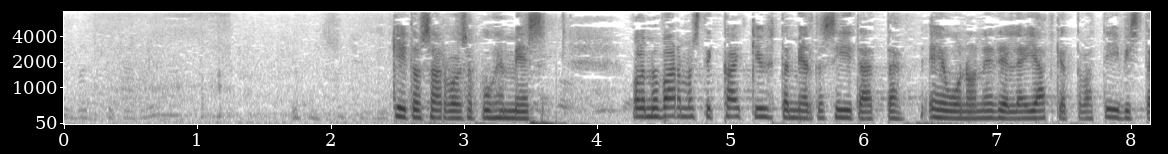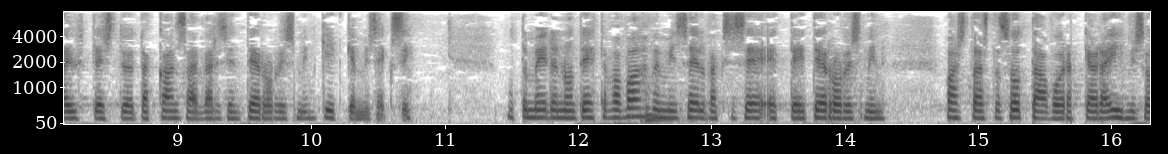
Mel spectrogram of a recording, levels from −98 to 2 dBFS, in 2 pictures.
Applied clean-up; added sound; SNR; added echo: none; none; none; none.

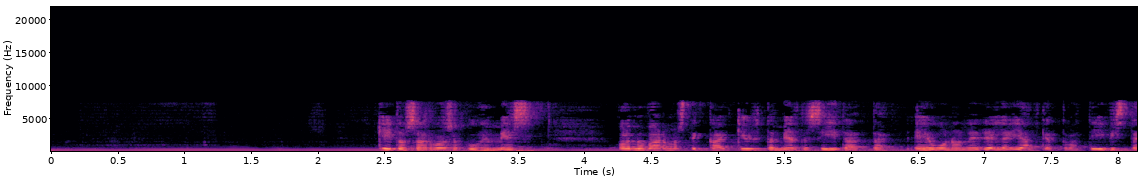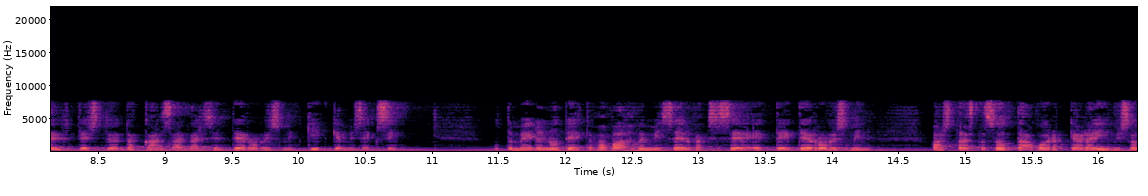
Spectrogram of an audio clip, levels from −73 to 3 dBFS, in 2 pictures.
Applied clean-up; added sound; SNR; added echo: none; Brass instrument; 15 dB; reverberation time 0.6 s.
